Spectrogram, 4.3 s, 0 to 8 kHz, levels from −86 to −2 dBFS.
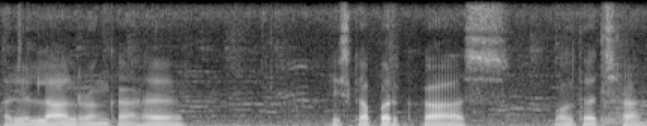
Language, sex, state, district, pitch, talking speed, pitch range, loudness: Hindi, male, Bihar, Gaya, 100 Hz, 155 wpm, 90-105 Hz, -20 LUFS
